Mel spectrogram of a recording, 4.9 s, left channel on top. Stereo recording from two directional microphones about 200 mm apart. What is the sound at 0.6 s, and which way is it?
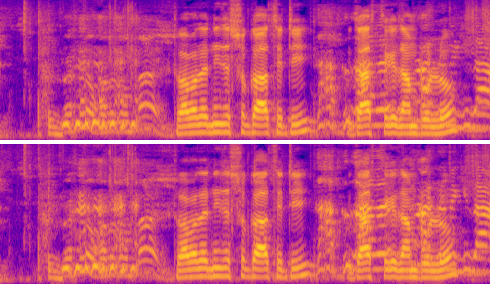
Speech, 10° right (ahead or behind).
